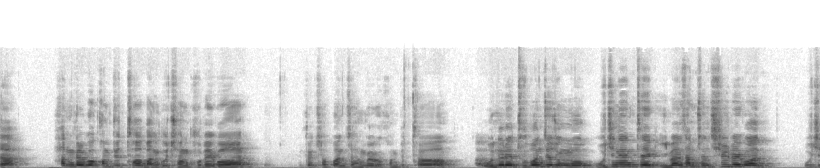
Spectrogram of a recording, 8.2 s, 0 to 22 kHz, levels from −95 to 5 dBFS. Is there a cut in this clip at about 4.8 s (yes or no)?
yes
